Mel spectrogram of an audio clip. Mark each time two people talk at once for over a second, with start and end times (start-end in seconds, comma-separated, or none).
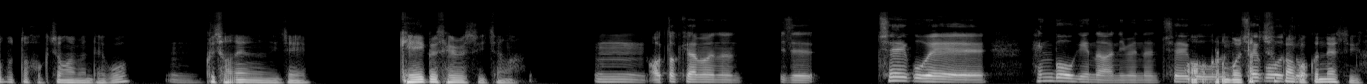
11.8-13.1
